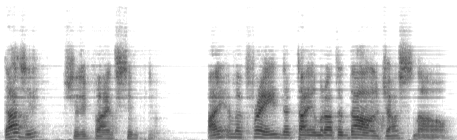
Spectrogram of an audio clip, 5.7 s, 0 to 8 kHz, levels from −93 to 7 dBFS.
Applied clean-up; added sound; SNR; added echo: neural mask model DeepFilterNet 3.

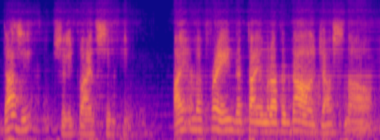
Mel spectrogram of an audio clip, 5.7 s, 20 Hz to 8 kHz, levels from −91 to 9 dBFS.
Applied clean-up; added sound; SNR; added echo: neural separator model SepFormer DNS4.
